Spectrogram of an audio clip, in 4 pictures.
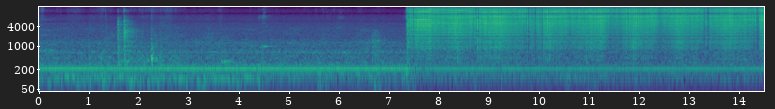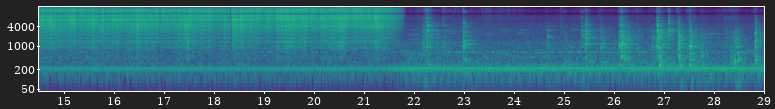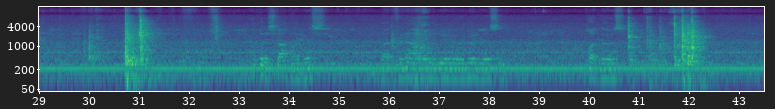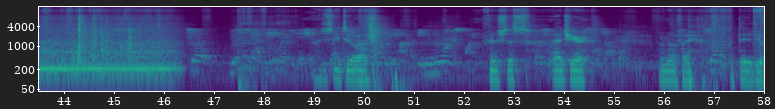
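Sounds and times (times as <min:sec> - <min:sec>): electrical hum: 0:02.8 - 0:25.4
welding arc crackling and hissing: 0:07.4 - 0:21.8.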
